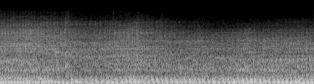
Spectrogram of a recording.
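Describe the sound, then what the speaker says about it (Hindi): A Jawa 42 Bobber motorcycle engine running on an open three-lane road in India, a loud continuous low thumping drone with steady rhythmic pulsing, close and unbroken, with no talk. "तो जैसे कि अभी मैंने बाइक चालू कर दी है और मैं थोड़ा खुले रोड पे हूँ"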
